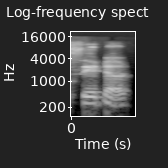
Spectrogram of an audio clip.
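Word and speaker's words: Vater: of yes yeah the the Germans pronounce v as F and that's why it's called ampulla of fader that's why it's called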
